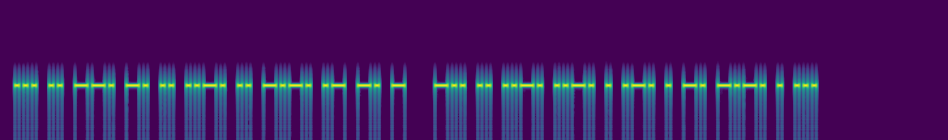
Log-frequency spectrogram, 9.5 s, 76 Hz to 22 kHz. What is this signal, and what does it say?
Morse code, heard as a keyed tone, about 28 wpm, 700 Hz. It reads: SIGNIFICANT DIFFERENCES
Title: Sets of 5 Words Encore2 28wpm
